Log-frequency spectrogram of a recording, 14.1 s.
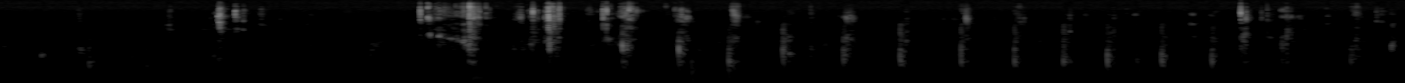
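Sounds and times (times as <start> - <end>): person chewing and biting food: 4.2 - 8.6, 12.4 - 14.0.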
